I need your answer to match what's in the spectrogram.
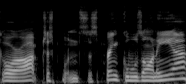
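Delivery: bad, exaggerated put-on Australian accent. Quoting her own first TikTok video, in an exaggerated Australian accent. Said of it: "I probably put a bit more of an Australian accent on".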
